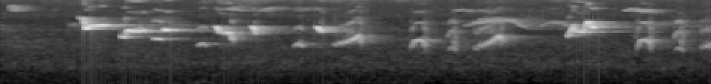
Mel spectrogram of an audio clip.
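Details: Narcissus flycatcher back from southern countries to breed, singing actively in a fresh-leafed forest to declare territory: a run of bright whistled phrases, some sliding down, others rising, with short gaps between bursts.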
